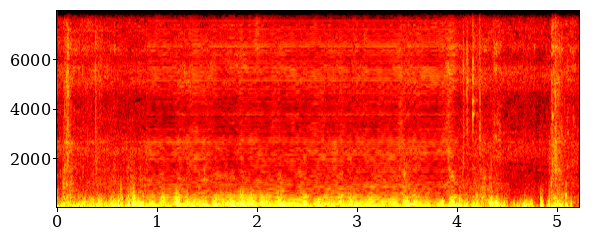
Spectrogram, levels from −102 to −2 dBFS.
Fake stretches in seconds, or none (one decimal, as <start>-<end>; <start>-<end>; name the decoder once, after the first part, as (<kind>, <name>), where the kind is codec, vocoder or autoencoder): 0.9-4.0 (vocoder, HiFi-GAN)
